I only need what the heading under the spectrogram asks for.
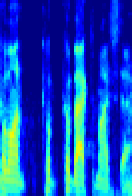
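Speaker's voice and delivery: plain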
